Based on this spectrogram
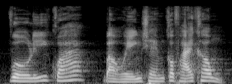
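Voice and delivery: high, loud protest; indignant outcry. A narrator's reading. Beaten young wife crying out to the neighbour, high and loud. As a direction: cry out against the injustice. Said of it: "Mình kêu".

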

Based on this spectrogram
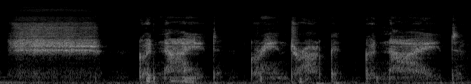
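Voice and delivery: soft bedtime whisper, almost no voice. Acted. Reader whispering goodnight to Crane Truck at bedtime, whispered. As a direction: hush it like a child is asleep.

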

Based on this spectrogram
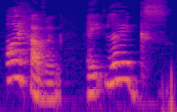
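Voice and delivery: high squeaky spider protest; lightly voiced small spider. A narrator's reading. Small spider protesting to the cat.

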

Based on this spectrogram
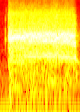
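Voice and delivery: sharp unvoiced scream after a gasp. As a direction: scream in outraged shock. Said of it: "Beryl screamed and stamped her feet".

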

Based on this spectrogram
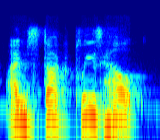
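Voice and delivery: high, loud calling out; shouting for help. A narrator's reading. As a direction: call down to the castle for rescue. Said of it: "she shouted as loudly as she could".

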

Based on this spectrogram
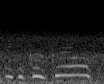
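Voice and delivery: high, soft praise for the dog; doggy talk. Real, not acted.

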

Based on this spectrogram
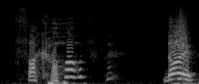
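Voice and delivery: high shout broken by a laugh; laughing yell. Real, not acted. Gamer killed by a hidden sentry, laughing outraged yell.

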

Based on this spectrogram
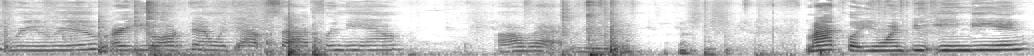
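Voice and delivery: ordinary delivery

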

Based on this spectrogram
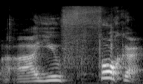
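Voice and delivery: slow, loud frustrated curse; mock-anguished curse, dragged out. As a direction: drag out a fed-up swear. Cursing on realising missed gig.

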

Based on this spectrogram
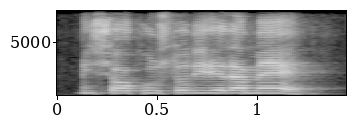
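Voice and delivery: high, loud defiant cry; a loud shout in defiance. Acted. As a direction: fling it back at them, shouting. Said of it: "gridò".

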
